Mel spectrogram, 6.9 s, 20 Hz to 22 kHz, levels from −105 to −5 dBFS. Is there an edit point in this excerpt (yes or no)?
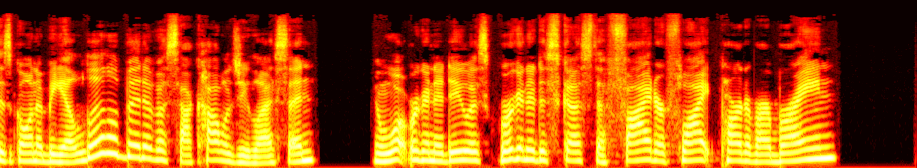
no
